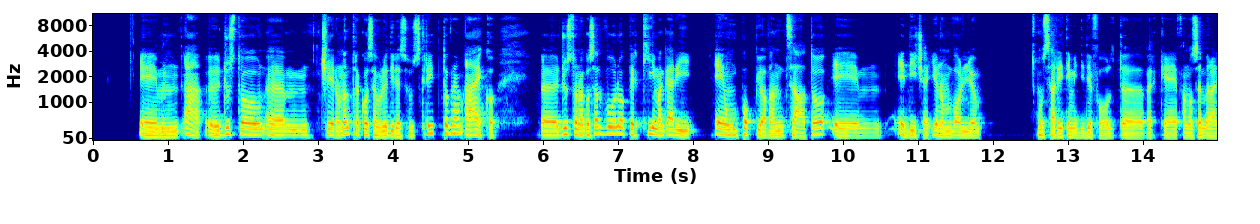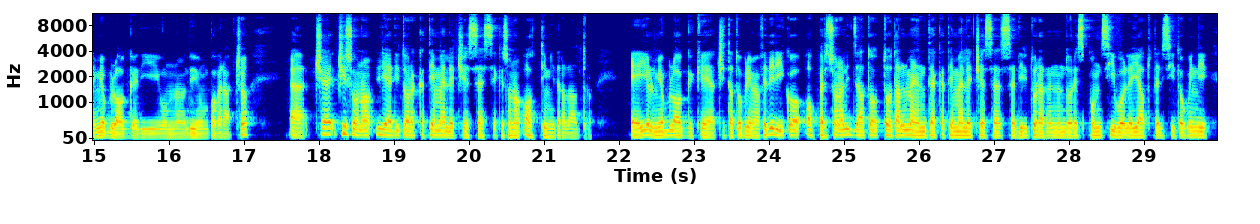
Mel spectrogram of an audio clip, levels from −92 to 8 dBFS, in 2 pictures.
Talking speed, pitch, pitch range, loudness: 175 wpm, 120 Hz, 110-135 Hz, -22 LUFS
